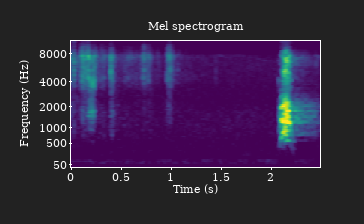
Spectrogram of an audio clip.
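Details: Female West Siberian Laika on her first solo squirrel find while hunting; after quiet rustling, one loud, sharp, harmonic bark bursts out near the end.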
